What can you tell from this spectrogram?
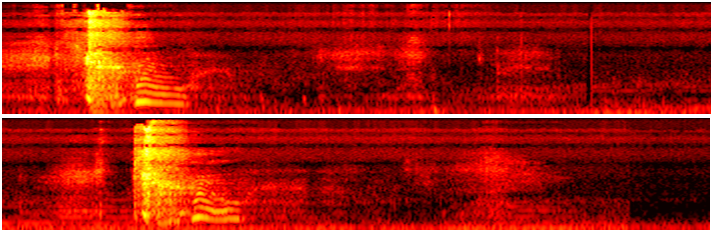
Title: Strong sneezes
